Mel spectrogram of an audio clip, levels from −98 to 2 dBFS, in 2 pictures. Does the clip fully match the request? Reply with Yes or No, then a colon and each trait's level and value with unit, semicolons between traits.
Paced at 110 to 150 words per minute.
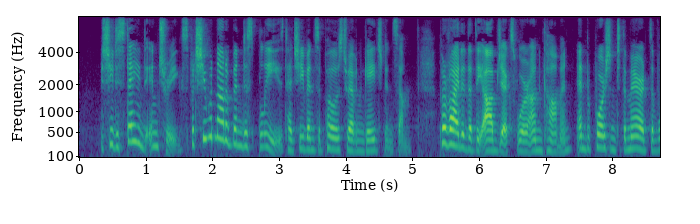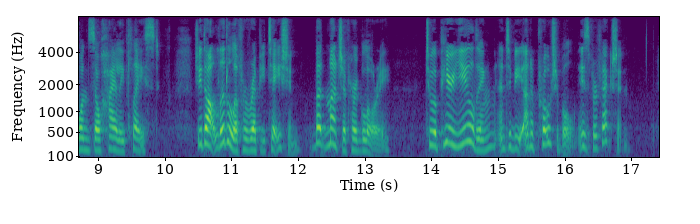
No: average, 190 wpm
